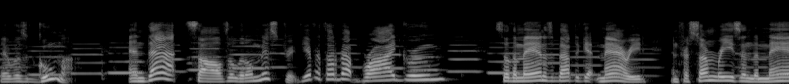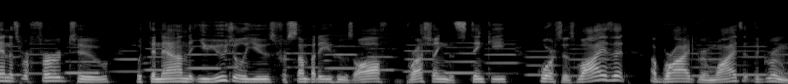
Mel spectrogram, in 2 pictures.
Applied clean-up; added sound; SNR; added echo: classical method log-MMSE.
